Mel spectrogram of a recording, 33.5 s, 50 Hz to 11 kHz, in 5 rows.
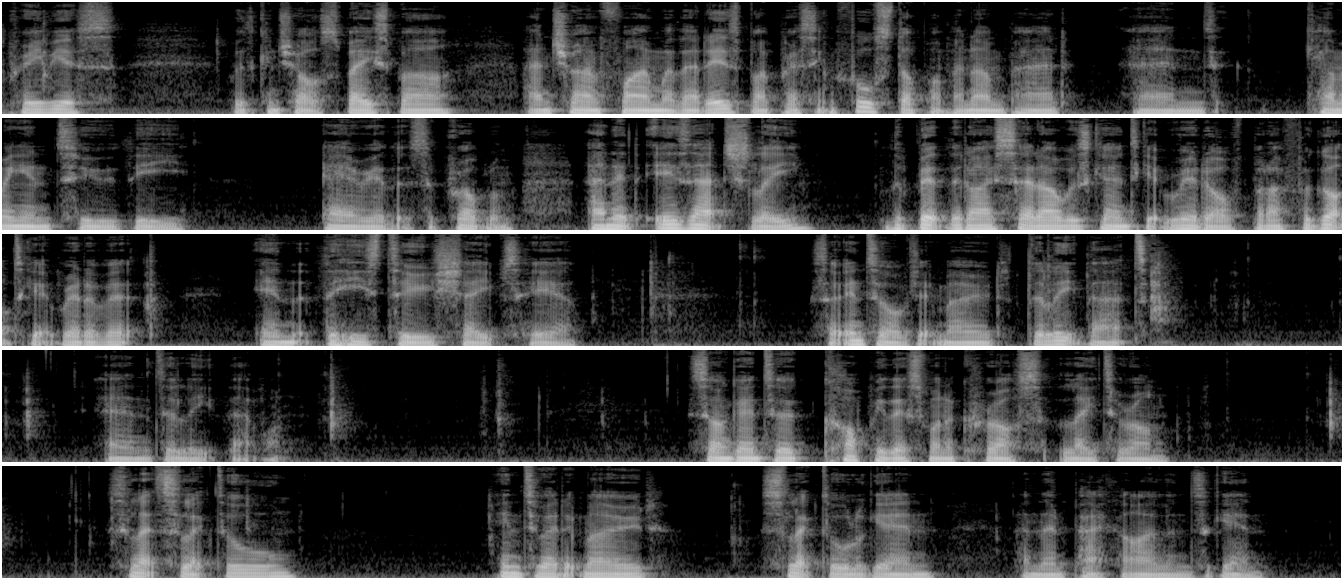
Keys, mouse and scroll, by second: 0.0 ctrl+space, 3.9 KP_Decimal, 5.0-6.3 scroll down 8, 5.4 middle click, 6.4-8.7 middle drag, 8.7-9.3 scroll down 1, 9.3 middle click, 10.0-10.8 scroll down 1, 10.8 scroll down 3, 10.9-14.2 shift+middle drag, 14.2-15.7 scroll down 2, 15.7-16.5 scroll up 5, 16.6 Tab, 17.1 click, 18.5 Delete, 19.6-20.8 shift+middle drag, 20.8 click, 21.4-22.5 shift+middle drag, 22.5 Delete, 26.2-27.3 shift+middle drag, 27.3 a.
